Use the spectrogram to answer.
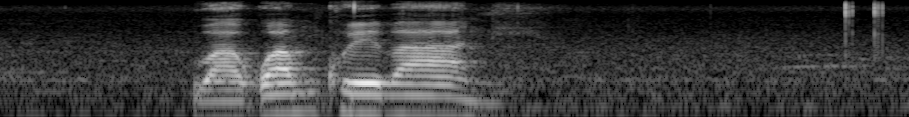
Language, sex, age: South Ndebele, male, 19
